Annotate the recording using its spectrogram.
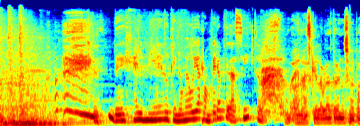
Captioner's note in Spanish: risas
